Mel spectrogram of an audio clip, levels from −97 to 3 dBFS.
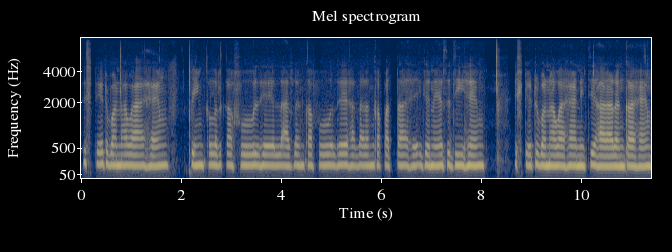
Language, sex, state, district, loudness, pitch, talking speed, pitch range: Bajjika, female, Bihar, Vaishali, -31 LUFS, 185 Hz, 165 wpm, 180-190 Hz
